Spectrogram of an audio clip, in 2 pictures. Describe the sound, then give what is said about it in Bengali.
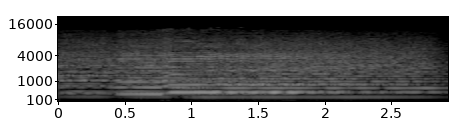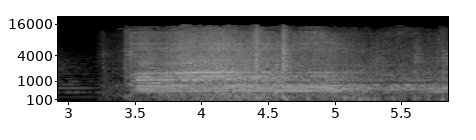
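A train whistle sounds as a steady, harmonic tone for about three seconds, then gives way to loud, broad rumbling and clattering train noise with whistle tones still running over it, on a morning train leaving Waterloo station. “পরদিন সকালে train ধরে Waterloo station থেকে অ্যালডার শটে পা রাখলাম দুপুর নাগাদ।”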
